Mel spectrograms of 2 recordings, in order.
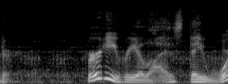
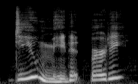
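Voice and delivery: hopeful; 12 semitones higher, 6 dB louder than usual. A narrator's reading. Thomas hopeful, louder, high.

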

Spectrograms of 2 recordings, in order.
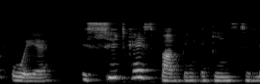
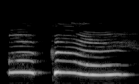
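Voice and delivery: put-on very high, drawn-out sleepy boy; sleepy child; 6 dB louder than usual. A narrator's reading. Boy waking up to his parents, sleepily. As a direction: stretch it out like a child just waking. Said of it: "said Paul sleepily".

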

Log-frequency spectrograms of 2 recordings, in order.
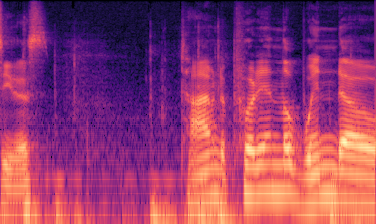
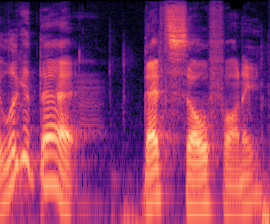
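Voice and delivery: ordinary talk, nothing marked

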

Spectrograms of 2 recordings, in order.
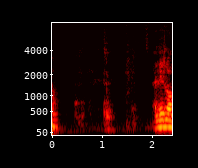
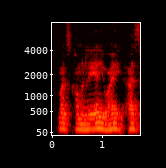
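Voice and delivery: ordinary talk

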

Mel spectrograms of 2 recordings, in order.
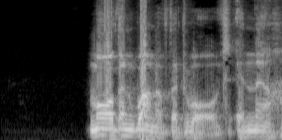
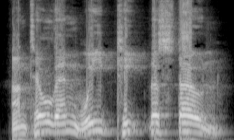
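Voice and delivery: high, ringing declaration; raised high voice, slowing for emphasis; cried out; 8 semitones higher, 4 dB louder, slower than usual. A narrator's reading. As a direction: call out the condition firmly. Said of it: "cried Bard".

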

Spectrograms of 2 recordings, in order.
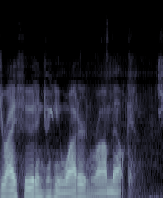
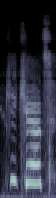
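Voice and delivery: high kitty call; slower than usual. Real, not acted. Calling kittens.

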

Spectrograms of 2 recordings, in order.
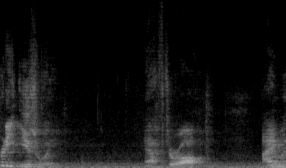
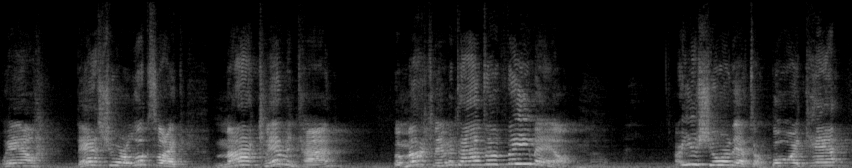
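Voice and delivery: Cletus doubting; 7 semitones higher, 4 dB louder than usual. Acted. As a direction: stretch it out high like a puzzled farmer. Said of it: "I'm Cletus".

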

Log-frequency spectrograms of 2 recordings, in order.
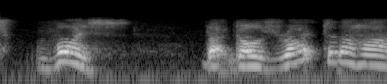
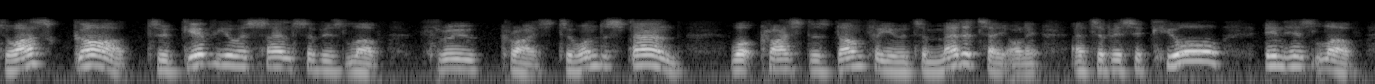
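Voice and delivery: normal talking voice

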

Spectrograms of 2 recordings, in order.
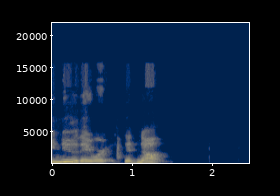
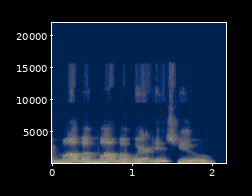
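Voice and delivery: put-on little child calling; 6 semitones higher than usual. A narrator's reading. Lost child crying in dark.

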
